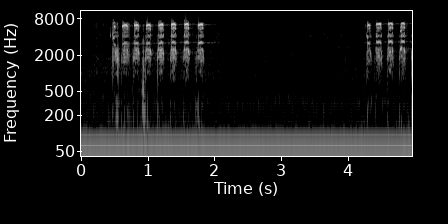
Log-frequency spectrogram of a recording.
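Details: Osprey calling from its Loch Garten nest during repeated intrusions, 19 April, morning. A run of eight evenly spaced, high piping whistles is followed by silence, then a second, shorter burst of the same notes.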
